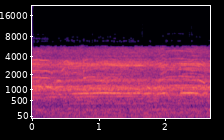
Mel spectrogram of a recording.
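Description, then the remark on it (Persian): A large crowd of protesters shouts together at night in a sustained, dense roar, loud and steady throughout, with no single voice standing out, chanting the slogans 'Allahu Akbar' and 'Death to the dictator' in protest at the presidential election results. “این شبها شبهای اعتراض است و بخش دیگری از معترضان نیز همراه با شعار الله اکبر فریاد مرگ بر دیکتاتور سر می دهند.”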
